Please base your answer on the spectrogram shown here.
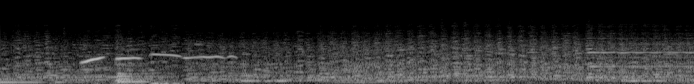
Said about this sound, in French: Il chante bien. Il siffle bien aussi.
